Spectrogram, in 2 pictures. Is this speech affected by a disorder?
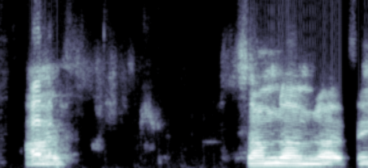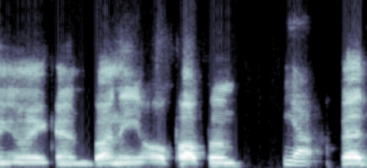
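Yes: cerebellar ataxia; brain cause, wheelchair; unable to walk since age 11; speech affected, hard to understand.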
